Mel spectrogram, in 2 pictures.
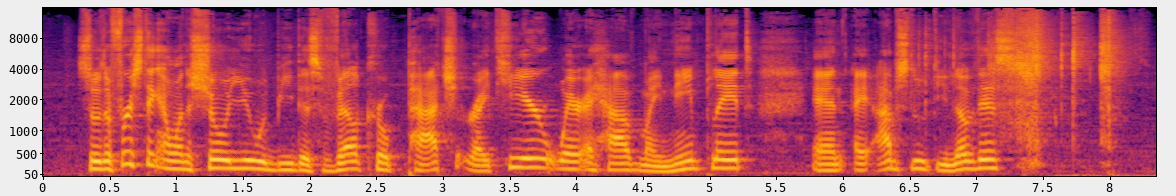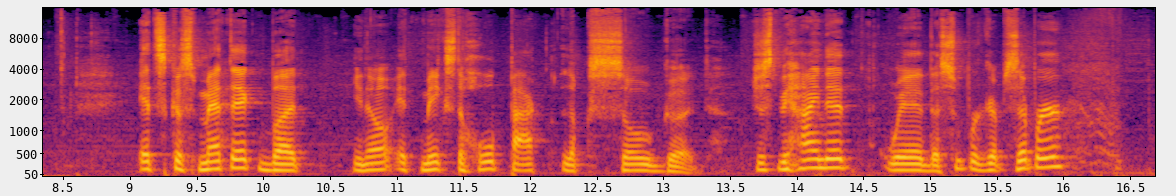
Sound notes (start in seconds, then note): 7.1 velcro tearing; 15.7 zipper zips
